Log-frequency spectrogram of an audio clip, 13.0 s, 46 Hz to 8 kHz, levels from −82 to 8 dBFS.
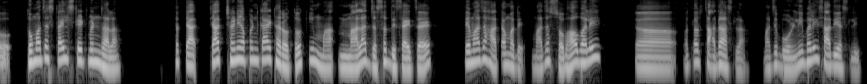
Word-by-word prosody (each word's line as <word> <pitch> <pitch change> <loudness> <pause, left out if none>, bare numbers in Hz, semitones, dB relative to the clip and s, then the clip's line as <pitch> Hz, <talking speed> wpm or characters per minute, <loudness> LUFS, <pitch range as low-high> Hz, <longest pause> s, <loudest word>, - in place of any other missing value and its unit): हो, 85 - 0 0.3
तो 170 - +6
माझा 200 +4 +3
स्टाईल 205 +2 +2
स्टेटमेंट 190 -3 +2
झाला. 120 -3 +3 0.9
तर - - 0
त्या 140 -2 +5 0.2
त्या 180 +2 +6
क्षणी 200 +1 +2
आपण 205 0 +1
काय 210 +1 +2
ठरवतो, 140 -3 +3
की 170 +5 -5 0.2
मा 125 0 0 0.3
मला 145 +9 +4
जसं 135 +8 0
दिसायचंय, 120 -1 +1 0.5
ते 170 - +2
माझ्या 195 +4 +1
हातामध्ये. 150 - -2 0.2
माझा 125 +11 -3
स्वभाव 130 +9 +2
भलेही 215 +7 +1 0.5
अ, - - -5 0.8
तर 180 - -1
साधा 140 +4 +1
असला. 110 -4 -7 0.3
माझी 120 +5 -6
बोलणी 120 +6 -2
भलेही 195 +5 -1
साधी 140 -7 0
असली. 120 -5 -6
155 Hz, 150 wpm, -23 LUFS, 125-195 Hz, 0.9 s, तो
